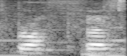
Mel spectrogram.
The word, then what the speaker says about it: Rothfuss: Rothfuss, I think that's how you say it, Rothfuss.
